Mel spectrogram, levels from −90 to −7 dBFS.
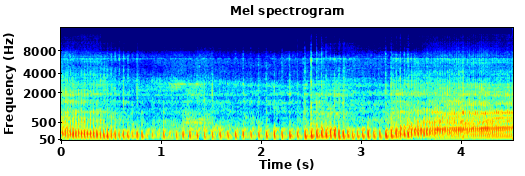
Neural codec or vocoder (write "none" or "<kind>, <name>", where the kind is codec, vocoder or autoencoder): codec, SNAC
